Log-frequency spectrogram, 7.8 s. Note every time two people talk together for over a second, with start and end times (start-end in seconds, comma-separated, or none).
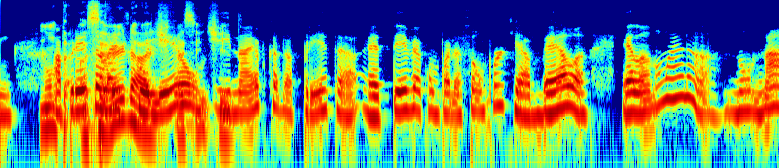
0.5-2.4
